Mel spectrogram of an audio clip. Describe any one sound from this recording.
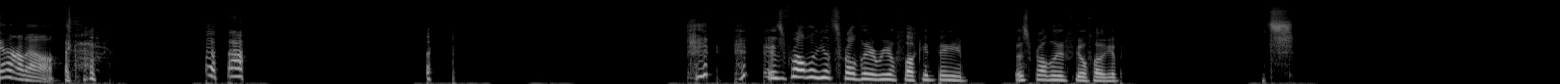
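A man laughs into a close microphone.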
